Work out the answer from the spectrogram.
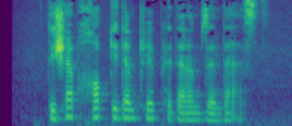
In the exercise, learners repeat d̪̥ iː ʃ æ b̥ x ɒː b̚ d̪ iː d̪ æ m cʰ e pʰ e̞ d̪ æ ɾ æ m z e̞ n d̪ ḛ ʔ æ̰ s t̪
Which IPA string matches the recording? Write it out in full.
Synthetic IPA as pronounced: d̪̥ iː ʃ æ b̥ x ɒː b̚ d̪ iː d̪ æ m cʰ e pʰ e̞ d̪ æ ɾ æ m z e̞ n d̪ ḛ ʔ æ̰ s t̪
